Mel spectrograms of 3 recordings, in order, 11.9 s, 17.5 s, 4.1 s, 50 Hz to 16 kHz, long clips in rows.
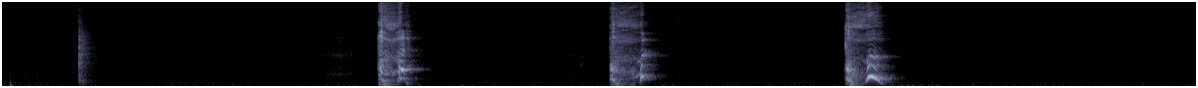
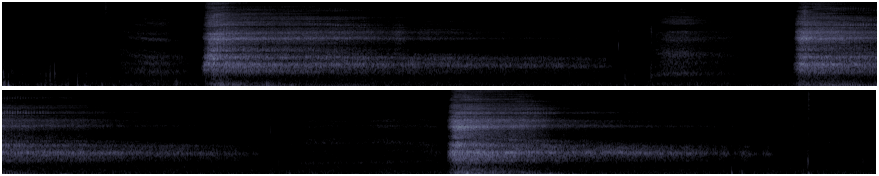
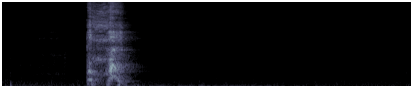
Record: {"three_cough_length": "11.9 s", "three_cough_amplitude": 9964, "three_cough_signal_mean_std_ratio": 0.19, "exhalation_length": "17.5 s", "exhalation_amplitude": 2352, "exhalation_signal_mean_std_ratio": 0.42, "cough_length": "4.1 s", "cough_amplitude": 7951, "cough_signal_mean_std_ratio": 0.21, "survey_phase": "beta (2021-08-13 to 2022-03-07)", "age": "45-64", "gender": "Female", "wearing_mask": "No", "symptom_cough_any": true, "symptom_runny_or_blocked_nose": true, "symptom_headache": true, "smoker_status": "Never smoked", "respiratory_condition_asthma": false, "respiratory_condition_other": false, "recruitment_source": "Test and Trace", "submission_delay": "1 day", "covid_test_result": "Positive", "covid_test_method": "LFT"}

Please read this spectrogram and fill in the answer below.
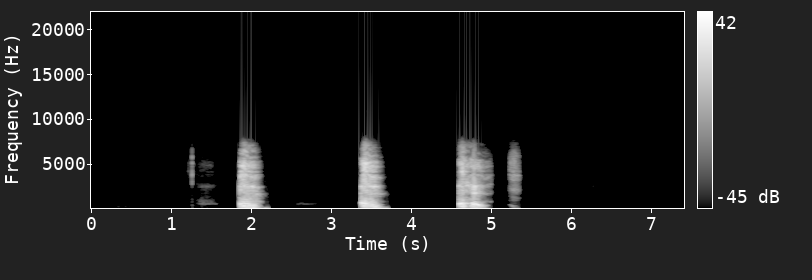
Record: {"three_cough_length": "7.4 s", "three_cough_amplitude": 32124, "three_cough_signal_mean_std_ratio": 0.26, "survey_phase": "alpha (2021-03-01 to 2021-08-12)", "age": "65+", "gender": "Male", "wearing_mask": "No", "symptom_fatigue": true, "smoker_status": "Never smoked", "respiratory_condition_asthma": false, "respiratory_condition_other": false, "recruitment_source": "REACT", "submission_delay": "2 days", "covid_test_method": "RT-qPCR"}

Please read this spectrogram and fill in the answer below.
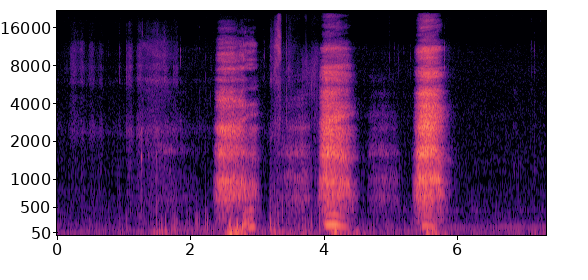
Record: {"exhalation_length": "7.3 s", "exhalation_amplitude": 1941, "exhalation_signal_mean_std_ratio": 0.39, "survey_phase": "alpha (2021-03-01 to 2021-08-12)", "age": "45-64", "gender": "Female", "wearing_mask": "No", "symptom_abdominal_pain": true, "symptom_onset": "12 days", "smoker_status": "Never smoked", "respiratory_condition_asthma": false, "respiratory_condition_other": false, "recruitment_source": "REACT", "submission_delay": "1 day", "covid_test_result": "Negative", "covid_test_method": "RT-qPCR"}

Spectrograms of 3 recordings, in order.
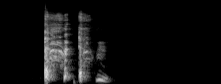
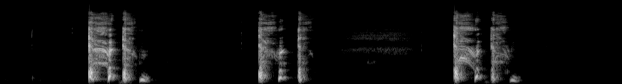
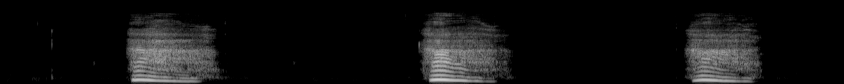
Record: {"cough_length": "2.2 s", "cough_amplitude": 32767, "cough_signal_mean_std_ratio": 0.29, "three_cough_length": "6.2 s", "three_cough_amplitude": 31853, "three_cough_signal_mean_std_ratio": 0.28, "exhalation_length": "8.4 s", "exhalation_amplitude": 27422, "exhalation_signal_mean_std_ratio": 0.36, "survey_phase": "beta (2021-08-13 to 2022-03-07)", "age": "45-64", "gender": "Female", "wearing_mask": "No", "symptom_none": true, "smoker_status": "Never smoked", "respiratory_condition_asthma": false, "respiratory_condition_other": false, "recruitment_source": "Test and Trace", "submission_delay": "1 day", "covid_test_result": "Negative", "covid_test_method": "RT-qPCR"}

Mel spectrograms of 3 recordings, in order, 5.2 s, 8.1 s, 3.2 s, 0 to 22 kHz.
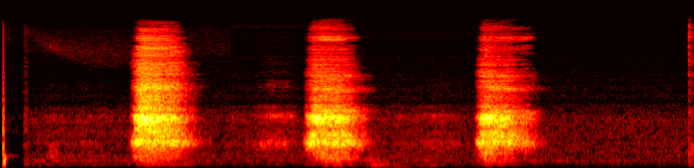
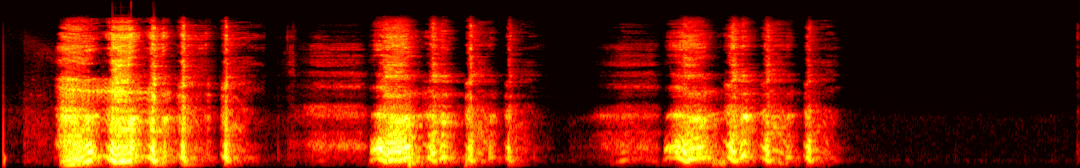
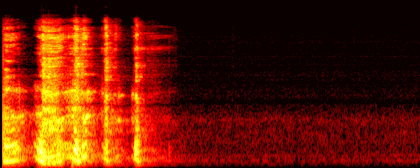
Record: {"exhalation_length": "5.2 s", "exhalation_amplitude": 19440, "exhalation_signal_mean_std_ratio": 0.34, "three_cough_length": "8.1 s", "three_cough_amplitude": 28978, "three_cough_signal_mean_std_ratio": 0.39, "cough_length": "3.2 s", "cough_amplitude": 26081, "cough_signal_mean_std_ratio": 0.35, "survey_phase": "beta (2021-08-13 to 2022-03-07)", "age": "65+", "gender": "Male", "wearing_mask": "No", "symptom_none": true, "smoker_status": "Ex-smoker", "respiratory_condition_asthma": false, "respiratory_condition_other": false, "recruitment_source": "REACT", "submission_delay": "0 days", "covid_test_result": "Negative", "covid_test_method": "RT-qPCR", "influenza_a_test_result": "Negative", "influenza_b_test_result": "Negative"}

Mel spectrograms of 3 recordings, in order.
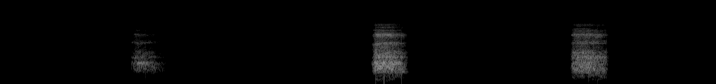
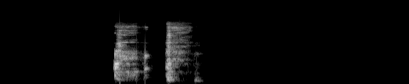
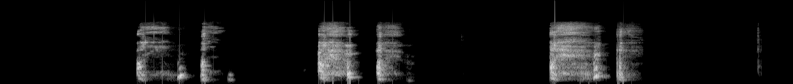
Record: {"exhalation_length": "7.2 s", "exhalation_amplitude": 3368, "exhalation_signal_mean_std_ratio": 0.26, "cough_length": "4.1 s", "cough_amplitude": 27659, "cough_signal_mean_std_ratio": 0.22, "three_cough_length": "7.9 s", "three_cough_amplitude": 28626, "three_cough_signal_mean_std_ratio": 0.33, "survey_phase": "beta (2021-08-13 to 2022-03-07)", "age": "65+", "gender": "Female", "wearing_mask": "No", "symptom_none": true, "smoker_status": "Ex-smoker", "respiratory_condition_asthma": false, "respiratory_condition_other": false, "recruitment_source": "REACT", "submission_delay": "1 day", "covid_test_result": "Negative", "covid_test_method": "RT-qPCR"}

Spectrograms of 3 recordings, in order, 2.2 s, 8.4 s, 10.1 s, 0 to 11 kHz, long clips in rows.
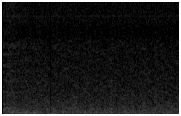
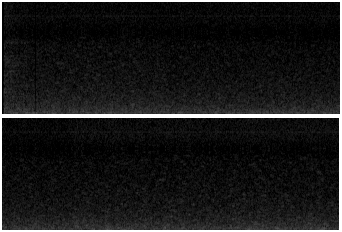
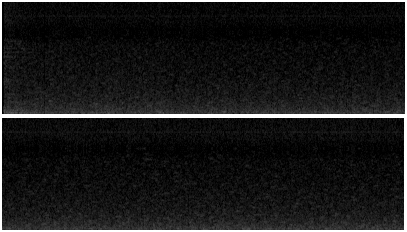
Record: {"cough_length": "2.2 s", "cough_amplitude": 37, "cough_signal_mean_std_ratio": 1.14, "exhalation_length": "8.4 s", "exhalation_amplitude": 38, "exhalation_signal_mean_std_ratio": 1.17, "three_cough_length": "10.1 s", "three_cough_amplitude": 43, "three_cough_signal_mean_std_ratio": 1.16, "survey_phase": "beta (2021-08-13 to 2022-03-07)", "age": "65+", "gender": "Male", "wearing_mask": "No", "symptom_none": true, "smoker_status": "Never smoked", "respiratory_condition_asthma": false, "respiratory_condition_other": false, "recruitment_source": "REACT", "submission_delay": "1 day", "covid_test_result": "Negative", "covid_test_method": "RT-qPCR", "influenza_a_test_result": "Negative", "influenza_b_test_result": "Negative"}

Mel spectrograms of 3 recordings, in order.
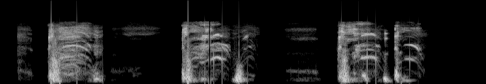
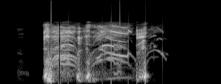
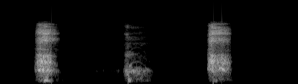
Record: {"three_cough_length": "4.9 s", "three_cough_amplitude": 32767, "three_cough_signal_mean_std_ratio": 0.49, "cough_length": "2.2 s", "cough_amplitude": 31974, "cough_signal_mean_std_ratio": 0.55, "exhalation_length": "3.0 s", "exhalation_amplitude": 17244, "exhalation_signal_mean_std_ratio": 0.31, "survey_phase": "beta (2021-08-13 to 2022-03-07)", "age": "18-44", "gender": "Female", "wearing_mask": "No", "symptom_shortness_of_breath": true, "symptom_fatigue": true, "smoker_status": "Never smoked", "respiratory_condition_asthma": false, "respiratory_condition_other": false, "recruitment_source": "REACT", "submission_delay": "1 day", "covid_test_result": "Negative", "covid_test_method": "RT-qPCR", "influenza_a_test_result": "Negative", "influenza_b_test_result": "Negative"}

